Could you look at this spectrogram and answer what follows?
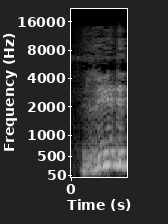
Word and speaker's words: read: या दोस्तों, ही रेड a story book रीड का तीनों फॉर्म सेम होता है, लेकिन उच्चारण में अंतर आता है।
